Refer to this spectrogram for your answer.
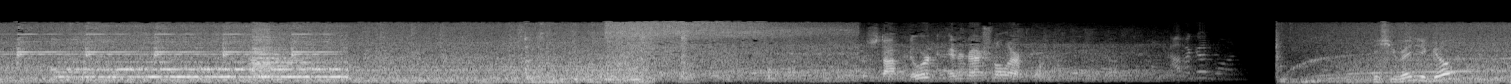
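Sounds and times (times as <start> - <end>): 
passenger train rolling into a station: 0.0 - 8.8, 12.8 - 15.1
speech: 13.8 - 14.8.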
